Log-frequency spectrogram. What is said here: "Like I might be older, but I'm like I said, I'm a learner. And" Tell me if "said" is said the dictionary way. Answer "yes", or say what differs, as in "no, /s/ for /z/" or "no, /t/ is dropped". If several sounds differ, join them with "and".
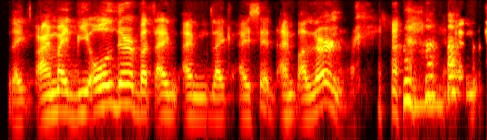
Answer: yes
